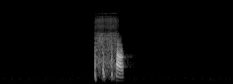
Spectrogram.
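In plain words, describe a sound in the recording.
A short game alert chirps.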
